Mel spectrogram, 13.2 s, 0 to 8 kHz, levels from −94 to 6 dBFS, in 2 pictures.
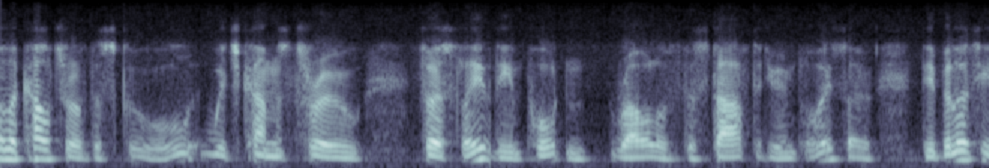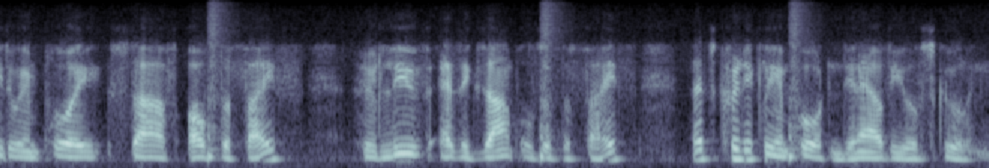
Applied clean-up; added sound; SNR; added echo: none; Snare drum; 11 dB; none.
